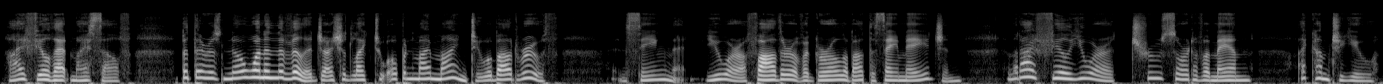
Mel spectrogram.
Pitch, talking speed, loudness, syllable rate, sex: 220 Hz, 220 wpm, -19 LUFS, 5.5 syllables/s, female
